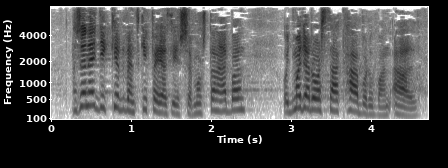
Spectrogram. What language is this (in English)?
Hungarian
